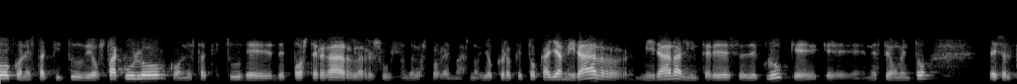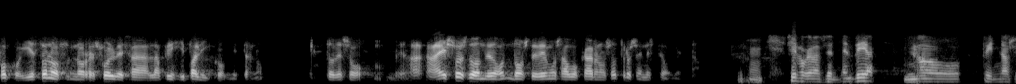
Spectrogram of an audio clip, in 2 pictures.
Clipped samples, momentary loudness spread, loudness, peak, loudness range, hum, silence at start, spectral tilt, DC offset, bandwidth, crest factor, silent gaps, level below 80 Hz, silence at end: under 0.1%; 19 LU; -23 LUFS; -2 dBFS; 6 LU; none; 0 s; -7 dB/octave; under 0.1%; 4.8 kHz; 22 dB; none; -76 dBFS; 0 s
